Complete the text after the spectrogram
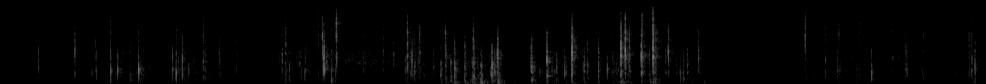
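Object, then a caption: Glossy paper catalog pages. Long nails scratch the pages of an open glossy paper toy catalog, wrinkled from water, while hands turn and flatten its crinkly pages. Dense, bright crackling and crunching come in bursts of sharp crinkles with a steadier hiss of paper sliding in the middle. A silent gap near the seventh second is followed by more crinkles.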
